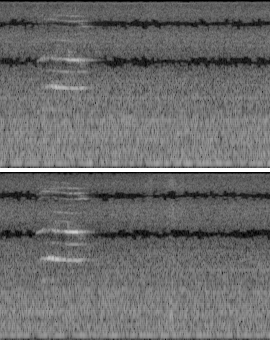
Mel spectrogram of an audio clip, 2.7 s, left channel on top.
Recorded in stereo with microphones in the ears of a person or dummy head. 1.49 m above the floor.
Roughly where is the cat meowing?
Right.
